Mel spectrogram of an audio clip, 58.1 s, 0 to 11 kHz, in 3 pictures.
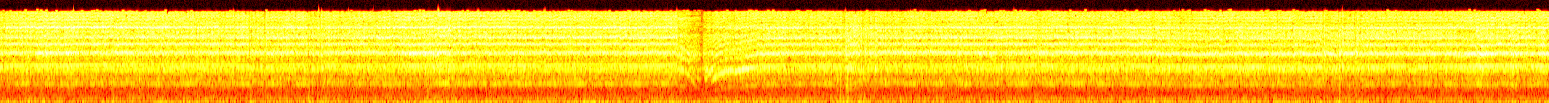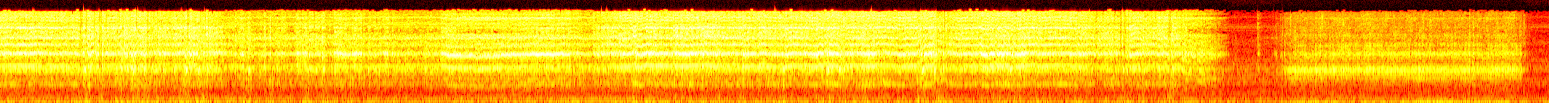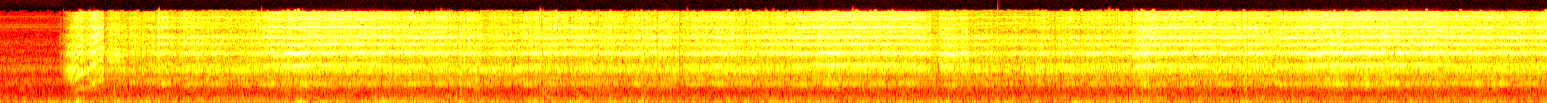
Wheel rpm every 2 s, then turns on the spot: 170, 170, 170, 170, 140, 170, 170, 160, 160, 160, 160, 160, 160, 160, 160, 160, 160, 50, 30, 30, 160, 170, 170, 170, 160, 160, 170, 160, 170.
36-38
